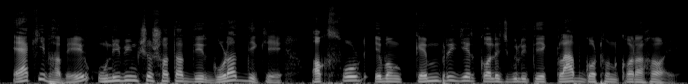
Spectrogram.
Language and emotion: Bengali, neutral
